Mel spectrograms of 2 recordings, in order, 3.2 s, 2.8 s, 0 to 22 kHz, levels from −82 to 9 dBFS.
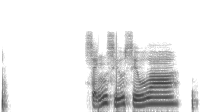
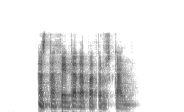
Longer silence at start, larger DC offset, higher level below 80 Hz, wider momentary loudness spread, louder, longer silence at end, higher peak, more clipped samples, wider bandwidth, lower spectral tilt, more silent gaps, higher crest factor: second, 0.05 s vs 0.6 s; neither; about the same, -58 dBFS vs -58 dBFS; first, 19 LU vs 10 LU; about the same, -18 LUFS vs -20 LUFS; second, 0.55 s vs 0.8 s; second, -4 dBFS vs 0 dBFS; neither; about the same, 8 kHz vs 8 kHz; first, -7 dB/octave vs -4 dB/octave; neither; second, 16 dB vs 22 dB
